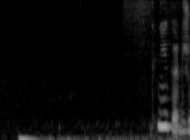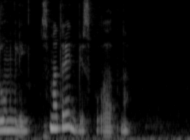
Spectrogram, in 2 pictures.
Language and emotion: Russian, sad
